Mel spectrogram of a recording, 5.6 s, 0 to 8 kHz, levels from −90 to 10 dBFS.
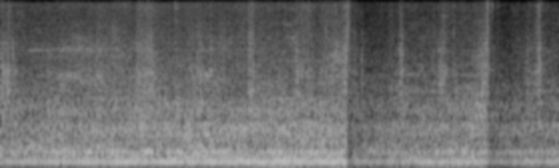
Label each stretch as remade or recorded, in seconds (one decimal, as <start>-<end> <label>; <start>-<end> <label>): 0.0-0.6 recorded; 0.6-2.7 remade; 2.7-5.6 recorded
